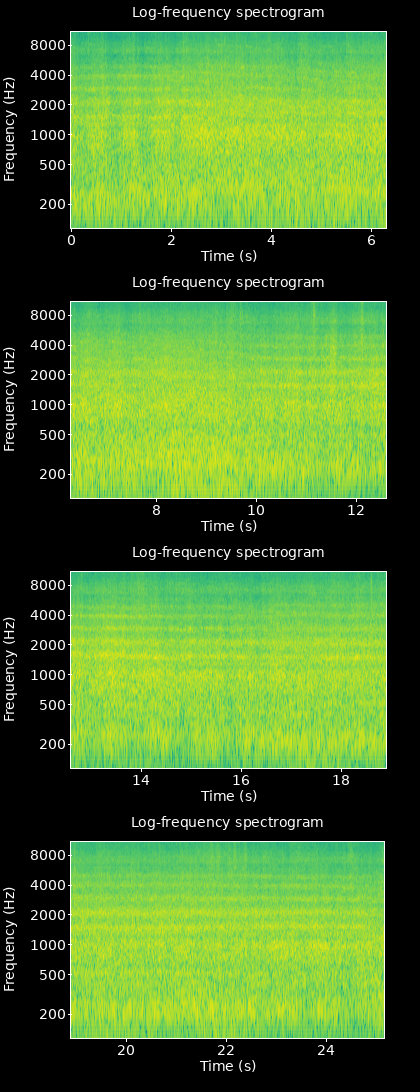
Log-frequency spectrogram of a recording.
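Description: A freight train rumbles past loudly and steadily.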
